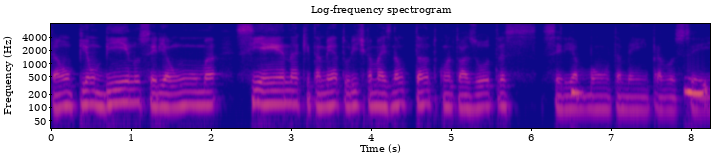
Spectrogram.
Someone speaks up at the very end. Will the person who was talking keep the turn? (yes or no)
no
